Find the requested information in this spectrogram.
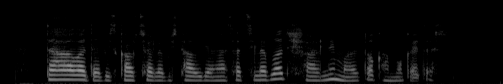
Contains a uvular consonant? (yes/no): no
